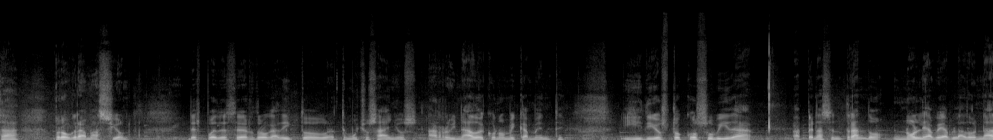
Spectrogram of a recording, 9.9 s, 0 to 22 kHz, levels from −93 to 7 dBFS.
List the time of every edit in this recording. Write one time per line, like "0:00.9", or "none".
0:01.3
